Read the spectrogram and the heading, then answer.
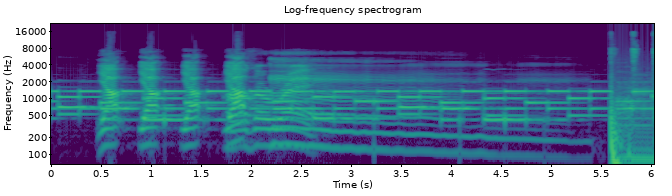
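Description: A new hip-hop track's melodic intro plays: four bright, chiming notes, then a sustained, wavering synth line, cut off by a sudden loud burst at the end. No one speaks over it.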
